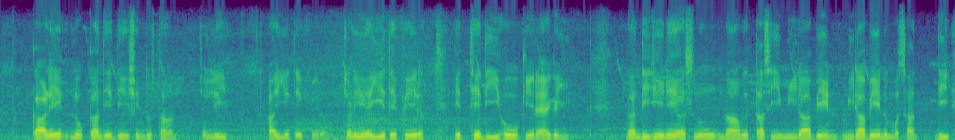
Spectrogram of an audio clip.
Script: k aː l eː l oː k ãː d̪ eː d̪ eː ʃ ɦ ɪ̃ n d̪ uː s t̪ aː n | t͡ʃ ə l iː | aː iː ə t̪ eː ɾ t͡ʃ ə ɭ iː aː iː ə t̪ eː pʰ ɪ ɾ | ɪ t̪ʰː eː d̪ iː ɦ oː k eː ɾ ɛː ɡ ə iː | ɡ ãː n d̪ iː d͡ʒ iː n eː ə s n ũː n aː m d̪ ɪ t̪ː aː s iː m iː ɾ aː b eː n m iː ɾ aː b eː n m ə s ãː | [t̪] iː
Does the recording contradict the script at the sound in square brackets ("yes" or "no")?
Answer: yes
